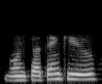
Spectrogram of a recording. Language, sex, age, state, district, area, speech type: Nepali, female, 30-45, West Bengal, Kalimpong, rural, conversation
